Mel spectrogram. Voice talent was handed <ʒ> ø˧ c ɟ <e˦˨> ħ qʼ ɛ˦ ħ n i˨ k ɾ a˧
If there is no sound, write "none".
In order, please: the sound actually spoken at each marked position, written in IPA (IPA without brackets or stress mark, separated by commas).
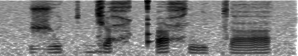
ʒ, e˦˨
